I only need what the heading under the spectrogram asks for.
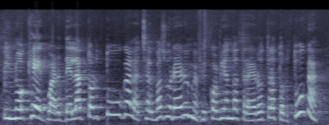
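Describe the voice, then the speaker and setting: A woman, a guest expert on grief, answering interview questions in a calm, measured way and often checking in with a tag question. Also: sits high. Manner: calm, measured, often ends points with "¿verdad?".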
